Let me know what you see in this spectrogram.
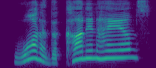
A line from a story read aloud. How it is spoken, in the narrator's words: Jim yelped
